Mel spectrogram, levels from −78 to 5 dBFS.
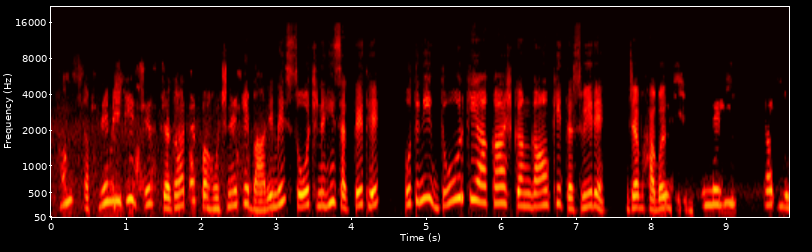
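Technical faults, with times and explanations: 0.00–2.68 s, 8.34–8.44 s and 9.40–9.44 s: other side's voice leaking through. A second voice sits under the talker, at about 20 dB down, and nearer 40 dB down at 9.40 s. It likely comes from loudspeaker echo the canceller failed to remove. It sounds faint.
0.06–2.85 s and 8.21 s to the end: speech suppressed in double talk. The talker's level dips while both sides speak, by about 10 dB early on and nearer 25 dB at the end. The echo canceller likely turned down both voices together.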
